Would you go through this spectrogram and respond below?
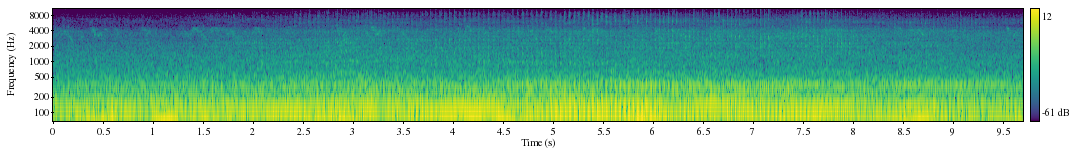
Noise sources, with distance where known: medium-sounding engine, near

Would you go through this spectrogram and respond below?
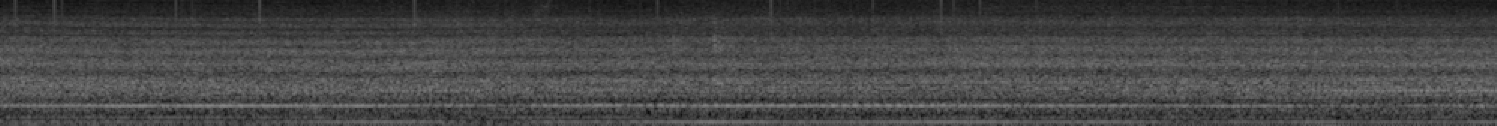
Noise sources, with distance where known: large-sounding engine, near

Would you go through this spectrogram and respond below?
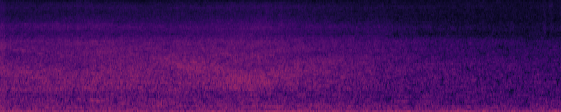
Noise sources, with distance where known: background noise

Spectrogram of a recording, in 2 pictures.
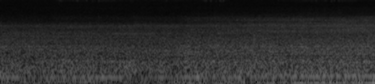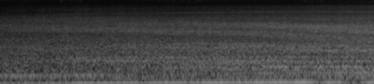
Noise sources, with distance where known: engine of unclear size, near

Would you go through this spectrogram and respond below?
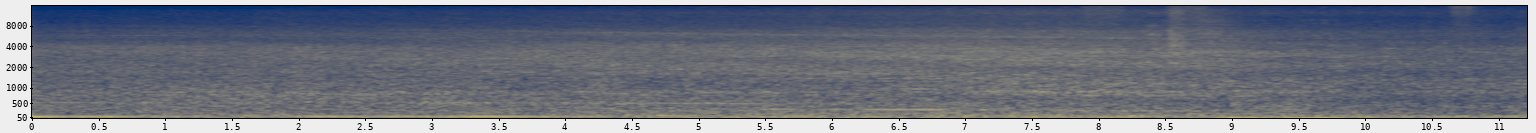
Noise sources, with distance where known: large-sounding engine, near

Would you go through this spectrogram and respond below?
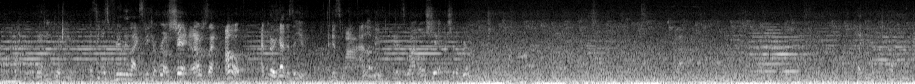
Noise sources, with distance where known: car horn
person or small group talking

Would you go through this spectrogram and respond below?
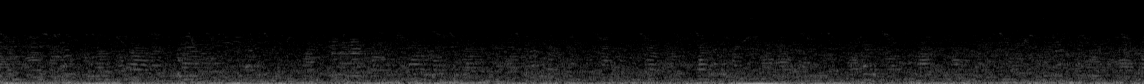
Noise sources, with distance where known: music from a fixed source, far

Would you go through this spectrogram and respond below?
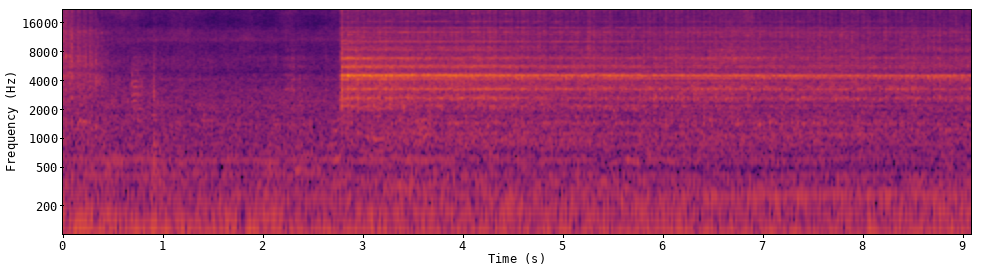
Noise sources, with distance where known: engine of unclear size
unidentified impact machinery, near

